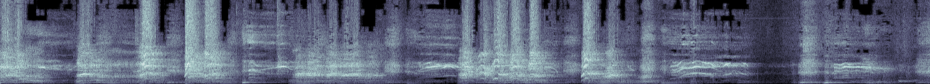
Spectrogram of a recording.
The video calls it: German shepherd puppy bark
